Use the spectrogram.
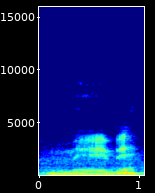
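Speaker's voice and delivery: drawn-out, noncommittal MAYBE with a rising end; coy maybe. Real, not acted. Streamer dodging a viewer's question about racing in Texas, coy. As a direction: stretch MAYBE and lift the end teasingly. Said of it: "Why you gotta say it like that".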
